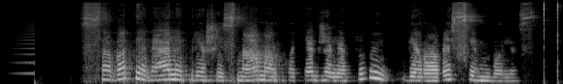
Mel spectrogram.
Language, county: Lithuanian, Panevėžys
